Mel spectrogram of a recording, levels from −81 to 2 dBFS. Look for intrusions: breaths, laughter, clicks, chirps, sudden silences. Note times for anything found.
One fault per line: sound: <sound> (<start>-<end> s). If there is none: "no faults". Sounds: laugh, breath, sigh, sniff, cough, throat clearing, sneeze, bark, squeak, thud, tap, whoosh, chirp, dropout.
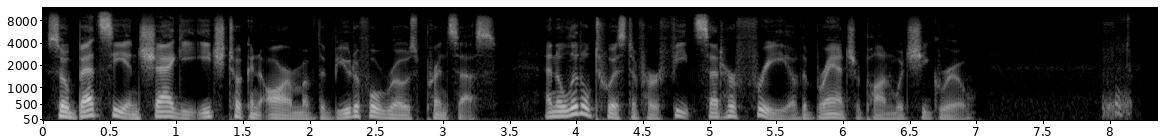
sound: laugh (7.9-8.2 s)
